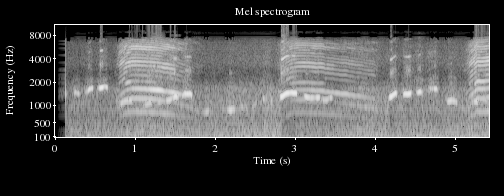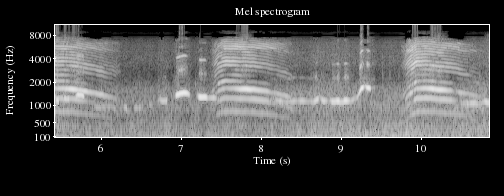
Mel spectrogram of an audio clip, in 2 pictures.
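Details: A Siamese cat riding in a car's passenger seat gives loud, drawn-out meows about every two seconds over a steady engine rumble.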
